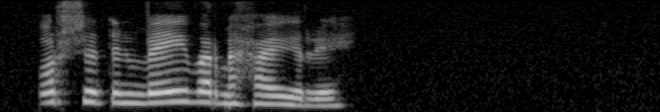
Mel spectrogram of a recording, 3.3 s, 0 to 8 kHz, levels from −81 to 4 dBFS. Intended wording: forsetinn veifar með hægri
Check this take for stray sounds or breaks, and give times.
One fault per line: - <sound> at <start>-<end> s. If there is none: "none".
none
